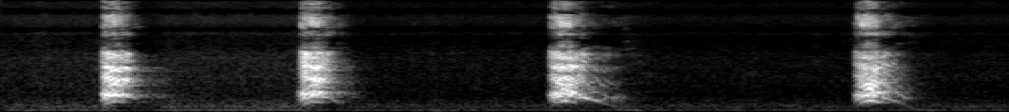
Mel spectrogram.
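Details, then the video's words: Siberian husky, said to be angry when denied treats, barks four times, each bark short and sharp, spaced roughly one to one and a half seconds apart in a quiet room. "batang galit kapag hind binigyan ng treats"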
